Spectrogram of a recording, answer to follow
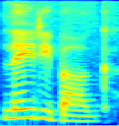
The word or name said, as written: ladybug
